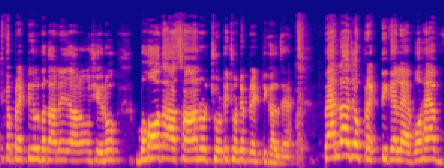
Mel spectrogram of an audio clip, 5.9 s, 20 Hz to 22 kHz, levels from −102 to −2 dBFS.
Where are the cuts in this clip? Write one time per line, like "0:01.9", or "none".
none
